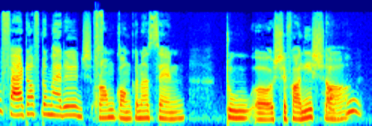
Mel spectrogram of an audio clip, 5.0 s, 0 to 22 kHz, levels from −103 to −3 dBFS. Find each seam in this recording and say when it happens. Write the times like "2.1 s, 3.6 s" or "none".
1.2 s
